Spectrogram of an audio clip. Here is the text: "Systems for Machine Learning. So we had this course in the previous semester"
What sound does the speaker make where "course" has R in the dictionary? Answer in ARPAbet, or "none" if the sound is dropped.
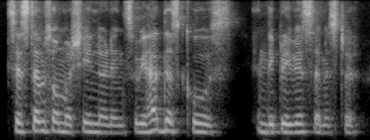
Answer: L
